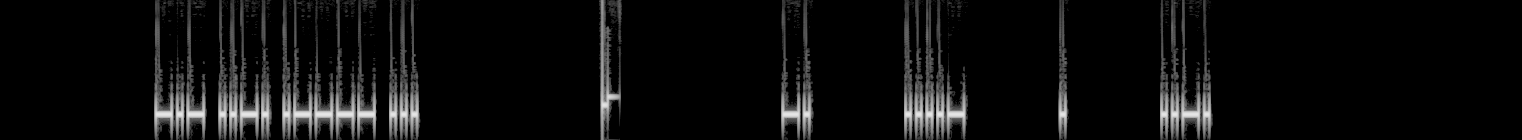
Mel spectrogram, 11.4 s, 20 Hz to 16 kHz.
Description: Morse code, heard as a keyed tone, about 30 wpm, spaced as for 15 wpm, 700 Hz. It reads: KF1S N4EF
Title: USA Call Signs - 4 Characters - 6x Character Spacing - 30wpm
